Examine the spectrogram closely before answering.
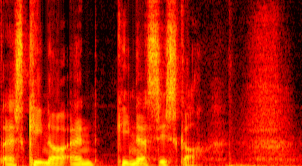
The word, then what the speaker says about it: kinesiska: spelled as Kino and kinesiska in certain uh Swedish words the K and the I are pronounced as she and Swedish actually has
